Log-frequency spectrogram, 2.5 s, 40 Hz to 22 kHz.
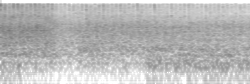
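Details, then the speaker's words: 2009 Ford Focus idling after being revved, coolant temperature climbing then dropping from about 203 to 195 as the radiator fans switch on, following a fan no-start fault traced to a missing ground; steady airy whoosh over quiet idle, normal cooling fan operation. "ahorita al estarle acelerando fue cuando cuando subió más la temperatura y prendió pero miren está bajando 197 lo está enfriando cada vez más 95 aquí lo estoy escuchando prendidos en Baja"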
